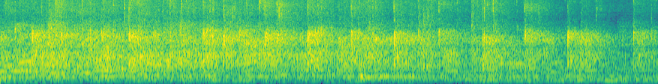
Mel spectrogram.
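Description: An audience bursts into steady applause for a correct quiz answer on how many chapters the Book of Acts has, many hands clapping together in a dense, crackling wash that holds an even loudness for a few seconds with no voices over it.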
